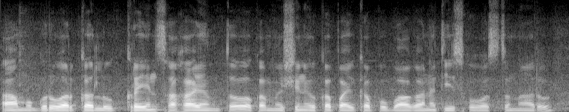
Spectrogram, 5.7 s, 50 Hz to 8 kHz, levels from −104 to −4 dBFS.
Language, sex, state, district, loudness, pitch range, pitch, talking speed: Telugu, male, Telangana, Mahabubabad, -19 LUFS, 100-110 Hz, 105 Hz, 115 wpm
